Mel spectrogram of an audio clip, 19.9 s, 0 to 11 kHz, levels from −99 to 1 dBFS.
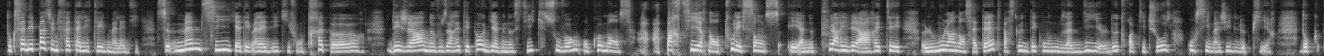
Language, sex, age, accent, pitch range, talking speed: French, female, 50-69, French, 195-255 Hz, 190 wpm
